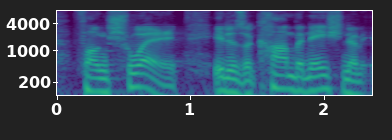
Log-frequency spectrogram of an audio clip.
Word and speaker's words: feng shui: karma in our studio today it must be Fung Shui it is actually pronounced different ways you may have heard it as Fung Shui thanks way Fung shooey for our show we will go with what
